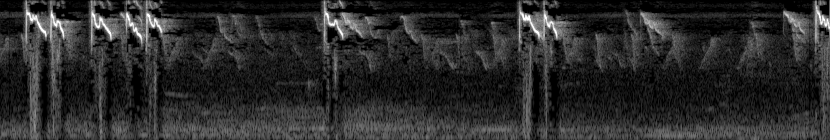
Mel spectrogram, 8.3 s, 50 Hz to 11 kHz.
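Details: Ngalas-style 12345-beat song of an Oriental white-eye, played to get white-eyes singing. An opening run of four high descending chirps, then paired and single sharp notes spread over eight seconds with faint background chatter.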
